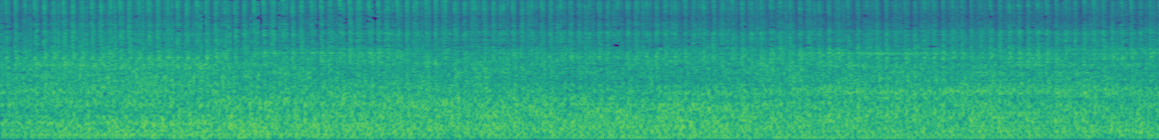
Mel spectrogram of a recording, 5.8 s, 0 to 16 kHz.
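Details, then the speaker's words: 1959 Ford 601 Series Workmaster tractor (631/641) at steady idle with a low, even beat, no misses, knocks or hunting; old engine runs smoothly and healthily. "but it runs uh runs pretty nice i'll start it up for you stacy runs like attack"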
